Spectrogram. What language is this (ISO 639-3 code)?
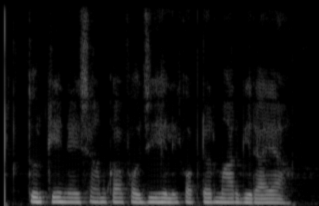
urd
